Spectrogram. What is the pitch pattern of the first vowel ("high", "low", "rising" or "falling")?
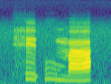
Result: falling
